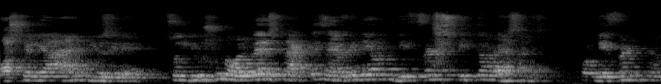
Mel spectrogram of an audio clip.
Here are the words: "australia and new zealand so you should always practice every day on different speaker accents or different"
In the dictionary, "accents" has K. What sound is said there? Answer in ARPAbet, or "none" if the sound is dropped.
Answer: none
